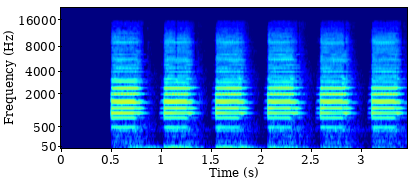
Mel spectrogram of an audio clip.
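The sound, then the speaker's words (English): A car alarm blares outside a window in six loud, evenly spaced buzzing honks. Each steady tone lasts about half a second, with short gaps between and no voices. “someone went ahead and activated a car alarm right outside my window, and that is really, really distracting.”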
